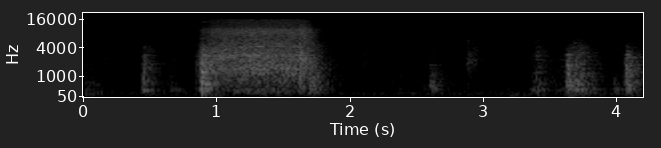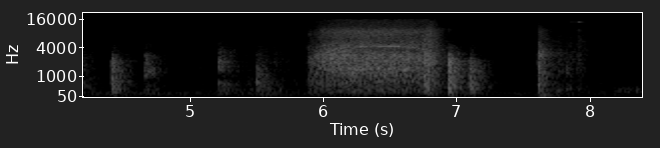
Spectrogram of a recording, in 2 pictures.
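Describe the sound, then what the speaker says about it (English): A power drill backs screws out of a wooden frame holding a deer hide. Two long, loud whirring bursts alternate with shorter clicks and bumps of handling, close by and otherwise quiet. "I'm just going to remove a few of the screws that are attaching it on there"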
